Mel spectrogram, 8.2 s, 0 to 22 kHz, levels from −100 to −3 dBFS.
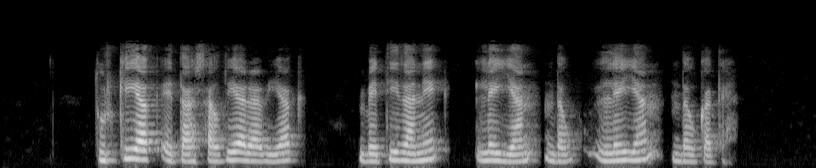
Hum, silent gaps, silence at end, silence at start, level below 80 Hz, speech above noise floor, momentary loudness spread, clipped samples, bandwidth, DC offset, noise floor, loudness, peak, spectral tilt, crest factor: none; none; 0.85 s; 0.95 s; -66 dBFS; 61 dB; 10 LU; under 0.1%; 7.6 kHz; under 0.1%; -86 dBFS; -26 LUFS; -4 dBFS; -7 dB/octave; 22 dB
